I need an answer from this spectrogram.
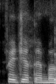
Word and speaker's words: vegetable: fruit and vegetable vegetbles vegetable Vegeta Jadi bukan G dibacanya pakai j ya vegetable vegetable Ya next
